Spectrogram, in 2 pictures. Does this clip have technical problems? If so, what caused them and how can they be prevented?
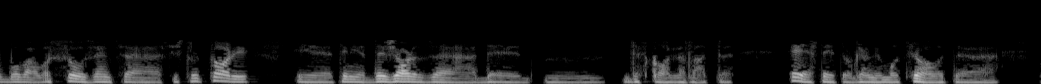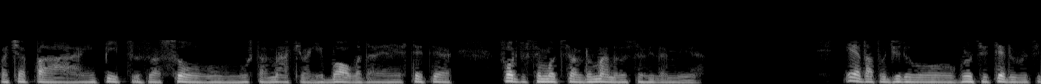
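Yes. Throughout the speech there is heavy damage that sounds like Vorbis compression, likely from encoding at a very low bitrate, roughly 10 kbps. Nothing is present above 3 kHz, so sibilants and consonant detail are dull and muffled. Below that cut-off the treble is grainy and hissy because the residue over the spectral floor has been quantised so coarsely that fine detail is replaced by noise of similar energy, roughening vowels and smearing consonant onsets. To prevent this, encode Vorbis at a substantially higher quality setting, or use a codec designed for low-bitrate speech.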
